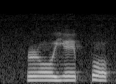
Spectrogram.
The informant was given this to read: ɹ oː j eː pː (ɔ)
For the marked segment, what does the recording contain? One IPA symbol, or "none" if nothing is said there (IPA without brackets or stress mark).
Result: o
